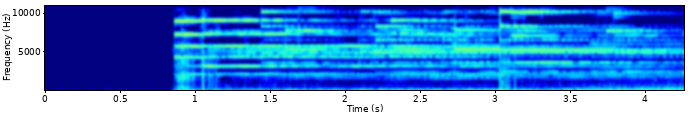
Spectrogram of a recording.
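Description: Near silence, then about a second in a cluster of high chimes rings out suddenly and sustains, with another struck accent about three seconds in: the opening of the programme's theme music.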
